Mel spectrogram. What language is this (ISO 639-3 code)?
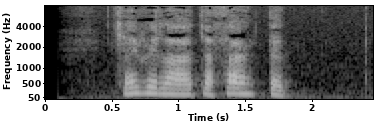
tha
